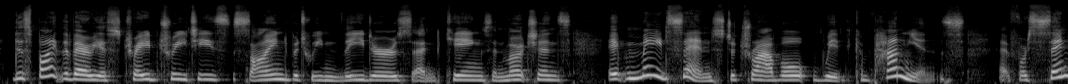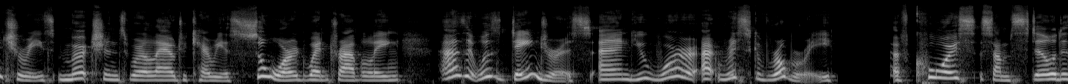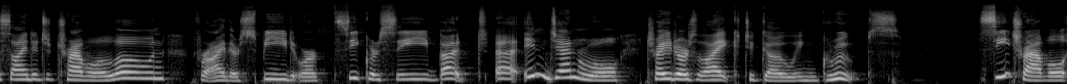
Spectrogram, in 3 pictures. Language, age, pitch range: English, 30-49, 190-245 Hz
